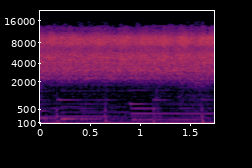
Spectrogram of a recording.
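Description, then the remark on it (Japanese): Bear cicadas buzzing on a hot day in a steady, dense, hissing drone that never breaks, fairly soft overall, with a low humming tone running underneath and no voices. “セミの音がさらにわしゃわしゃ言ってきましたクマゼミですねこれは”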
